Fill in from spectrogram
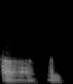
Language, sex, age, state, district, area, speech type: Gujarati, male, 18-30, Gujarat, Junagadh, urban, conversation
